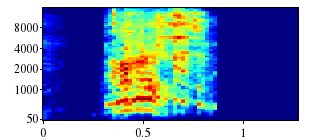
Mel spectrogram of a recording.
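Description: A sneeze, a single short burst lasting about half a second with a sharp onset and a voiced, breathy tail, heard close and alone against silence.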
